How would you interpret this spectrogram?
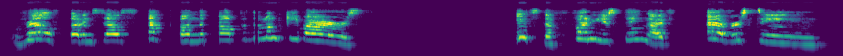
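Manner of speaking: high, excited yell. Acted. Tony yelling gleefully about Ralph on the monkey bars. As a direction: call it across the playground, delighted. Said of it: "Tony yelled".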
